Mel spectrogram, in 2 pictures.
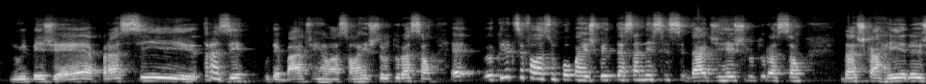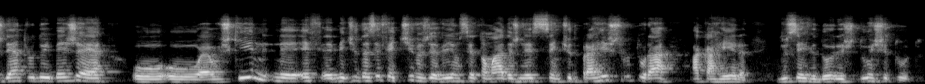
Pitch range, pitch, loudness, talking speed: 140-195 Hz, 155 Hz, -15 LUFS, 155 wpm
